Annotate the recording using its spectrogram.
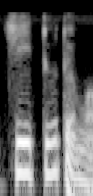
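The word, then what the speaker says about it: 基督: で、それをイエス・チートゥーと読むわけですけども、イエス・キリストの方。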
